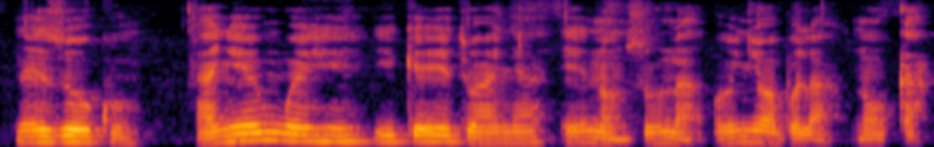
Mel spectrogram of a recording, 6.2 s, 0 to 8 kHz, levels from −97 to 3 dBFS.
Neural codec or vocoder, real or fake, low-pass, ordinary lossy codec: none; real; none; none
